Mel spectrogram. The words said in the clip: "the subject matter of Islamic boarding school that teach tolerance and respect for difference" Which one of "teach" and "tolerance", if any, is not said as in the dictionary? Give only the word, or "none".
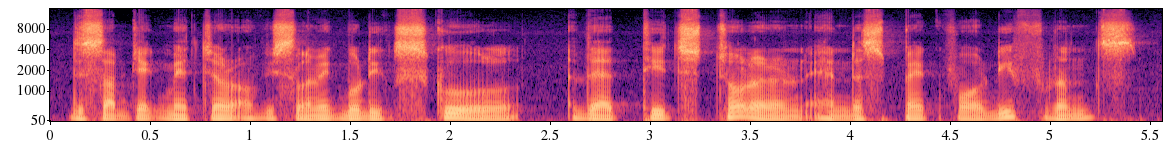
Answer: tolerance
